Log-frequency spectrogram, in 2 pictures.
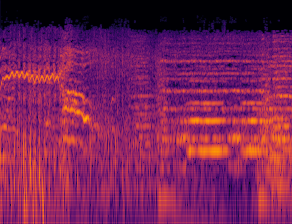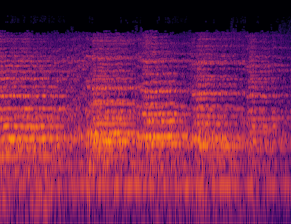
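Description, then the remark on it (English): A horse lets out a loud, shrill whinny, then sustained dramatic orchestral music swells and carries on steadily to the end. No one speaks. “A few moments later, a powerful white stallion and a paint carried their riders along the floor of Rainbow Valley.”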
